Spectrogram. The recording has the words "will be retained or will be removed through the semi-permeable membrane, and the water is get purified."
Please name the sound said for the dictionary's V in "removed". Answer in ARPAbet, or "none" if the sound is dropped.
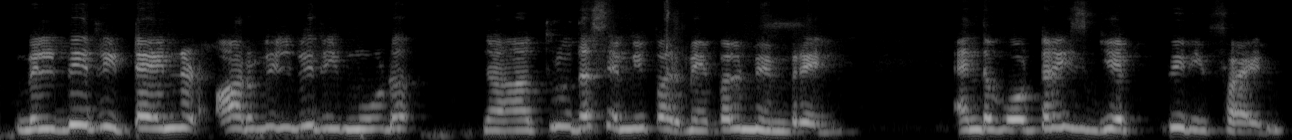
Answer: V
